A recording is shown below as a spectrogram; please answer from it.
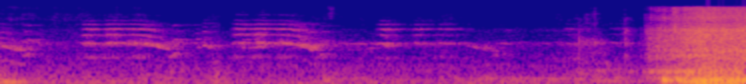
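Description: A sewing machine stitches over fabric lining with a whirring, rising and falling whine, then a sudden harsh burst of louder noise at the end.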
